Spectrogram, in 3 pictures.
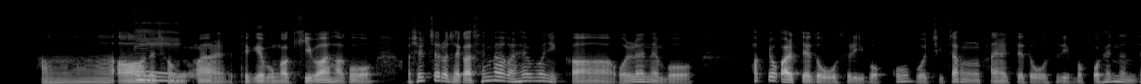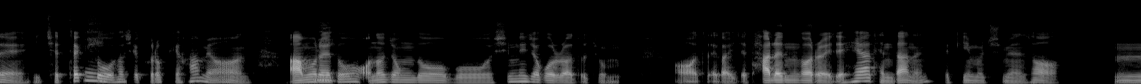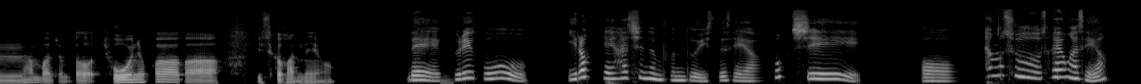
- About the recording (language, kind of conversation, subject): Korean, advice, 주의 산만함을 어떻게 관리하면 집중을 더 잘할 수 있을까요?
- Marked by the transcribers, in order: other background noise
